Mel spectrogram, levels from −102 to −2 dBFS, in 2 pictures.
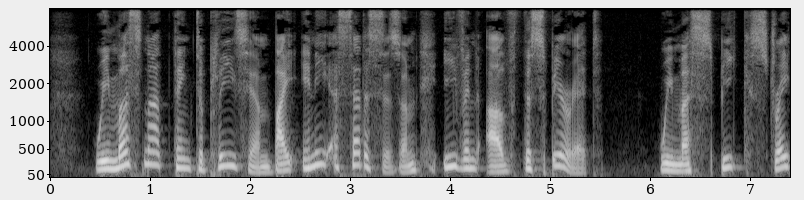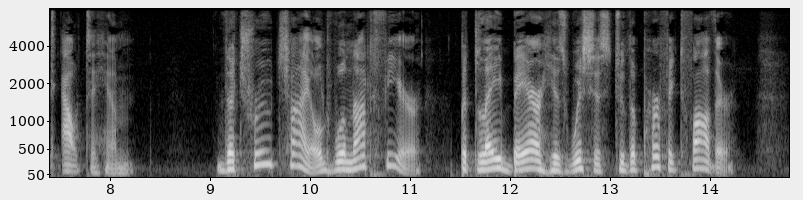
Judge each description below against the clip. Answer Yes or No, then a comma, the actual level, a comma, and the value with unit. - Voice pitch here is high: No, medium, 150 Hz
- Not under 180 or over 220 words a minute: No, average, 145 wpm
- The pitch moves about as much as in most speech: No, wide, 7.6 semitones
